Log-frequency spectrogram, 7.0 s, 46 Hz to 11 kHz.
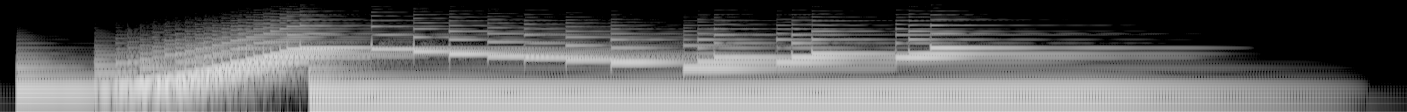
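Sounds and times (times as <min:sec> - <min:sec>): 
Jupiter 8 synth harp: 0:00.5 - 0:05.9.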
